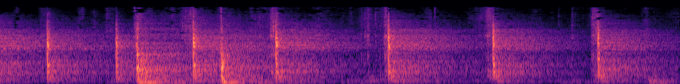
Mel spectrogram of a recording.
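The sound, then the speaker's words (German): A series of sharp knocks on a surface, around nine taps in irregular succession, as garlic cloves are crushed, each with a brief ringing decay and no voices. “Markus klopft jetzt den Knoblauch an.”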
